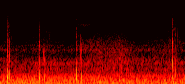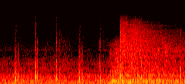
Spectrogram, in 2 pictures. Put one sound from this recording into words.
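Armoured footsteps clank on a stone floor.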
